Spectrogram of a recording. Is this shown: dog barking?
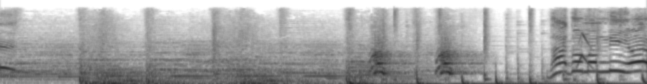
yes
